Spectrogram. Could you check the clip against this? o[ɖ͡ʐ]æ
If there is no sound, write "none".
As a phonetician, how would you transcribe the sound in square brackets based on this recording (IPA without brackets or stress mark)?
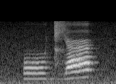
d͡ʑ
